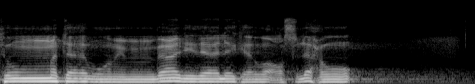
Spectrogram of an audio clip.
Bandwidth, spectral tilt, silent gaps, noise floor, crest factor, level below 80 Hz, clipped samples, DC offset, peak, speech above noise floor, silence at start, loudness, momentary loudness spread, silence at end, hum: 8.6 kHz; -8.5 dB/octave; none; -51 dBFS; 14 dB; -54 dBFS; under 0.1%; under 0.1%; -4 dBFS; 35 dB; 0 s; -17 LUFS; 10 LU; 1.1 s; none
